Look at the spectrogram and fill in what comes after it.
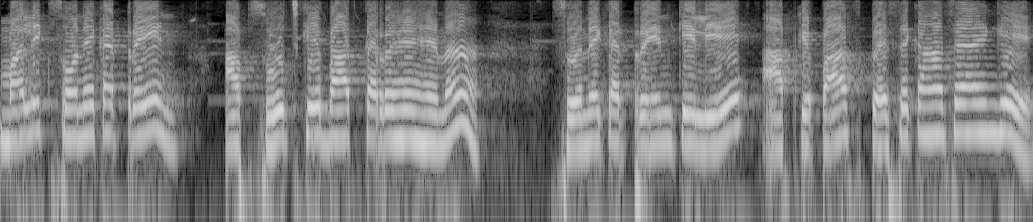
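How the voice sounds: This cartoonish character voice moves at a moderate pace with very even loudness. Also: woman, high pitch for a woman.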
